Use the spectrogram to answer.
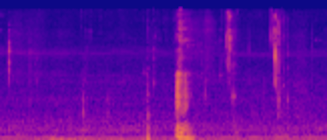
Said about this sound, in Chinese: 好，喝个水。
